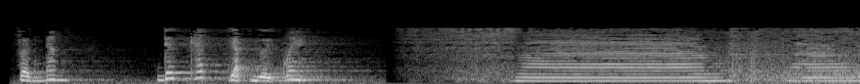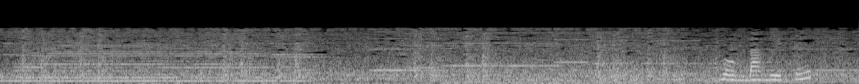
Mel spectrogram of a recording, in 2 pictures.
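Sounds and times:
speech: 0.2 - 0.8, 1.6 - 3.2, 5.2 - 6.3, 15.8 - 16.8
passenger train rumbling rail noise arriving at a station: 3.9 - 17.1
passenger train tonal blasts or squeals arriving at a station: 4.4 - 17.1.

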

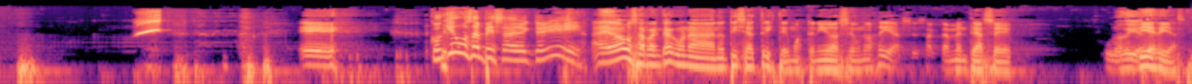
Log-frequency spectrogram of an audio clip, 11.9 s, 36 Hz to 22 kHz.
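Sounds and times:
person whistling: 1.4 - 1.9
speech: 3.0 - 3.6, 4.3 - 10.3, 11.1 - 11.9.

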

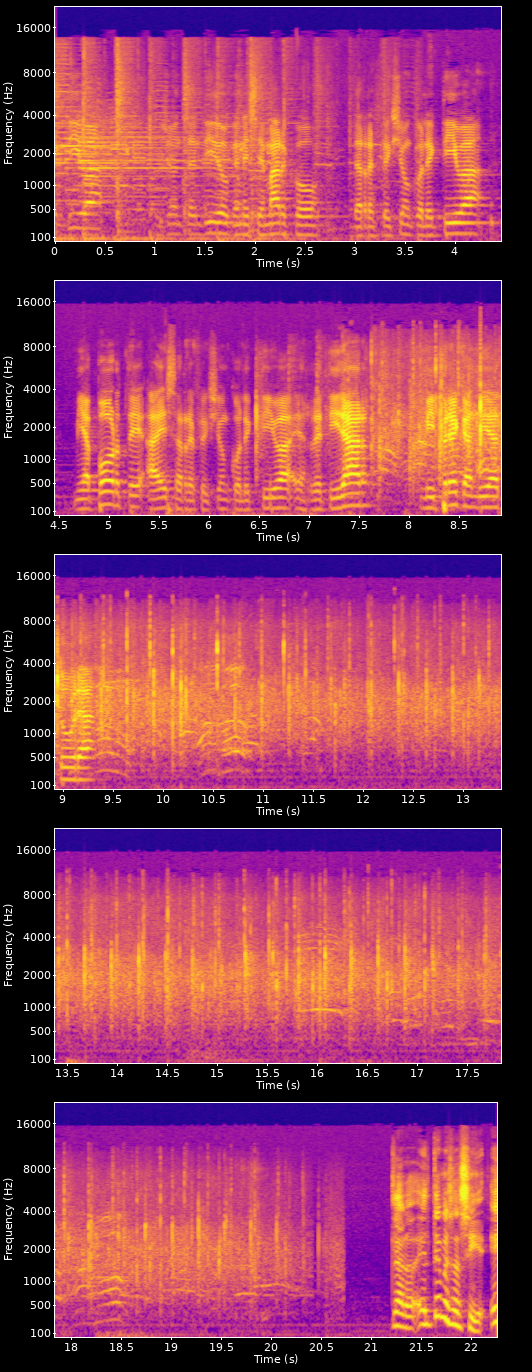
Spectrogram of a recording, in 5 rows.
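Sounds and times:
speech: 0.2 - 9.5, 21.2 - 22.2
crowd applauding after a politician announces withdrawal of a pre-candidacy: 7.0 - 20.8.

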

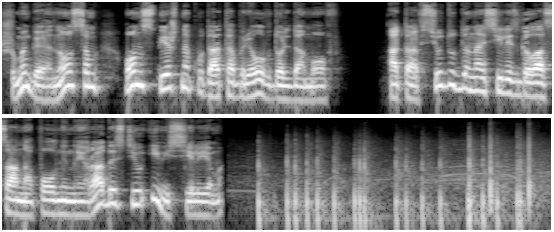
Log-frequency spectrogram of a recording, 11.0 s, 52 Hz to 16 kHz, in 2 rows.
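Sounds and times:
speech: 0.1 - 7.8
fireworks launched in a neighbouring courtyard on a winter night: 7.8 - 10.9.

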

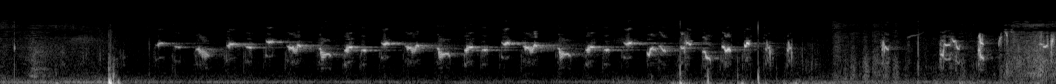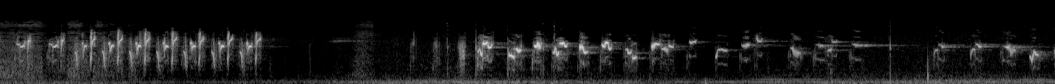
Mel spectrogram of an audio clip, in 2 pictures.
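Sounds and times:
yellow-vented bulbul song: 0.0 - 21.1
burst of scratchy noise: 7.9 - 12.2.

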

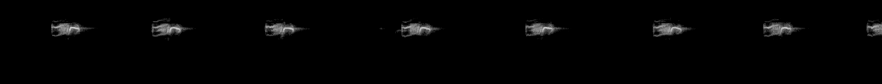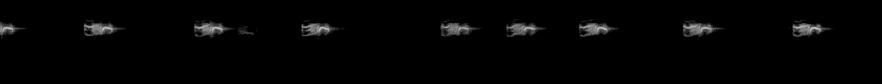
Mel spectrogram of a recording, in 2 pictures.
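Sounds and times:
brown-throated sunbird piercing high chip calls: 0.5 - 0.9, 1.5 - 1.9, 2.6 - 3.0, 3.8 - 4.4, 5.2 - 5.6, 6.5 - 6.9, 7.6 - 8.0, 8.7 - 9.0, 9.7 - 10.0, 10.8 - 12.2, 13.2 - 15.0, 15.6 - 16.0, 16.8 - 17.1.

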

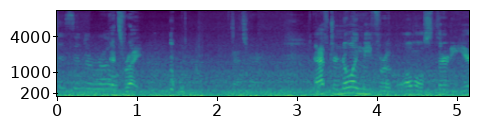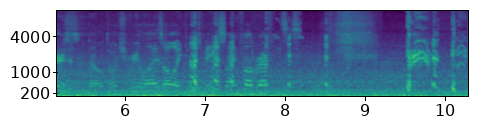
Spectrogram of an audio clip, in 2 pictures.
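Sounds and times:
steady low rumble: 0.0 - 10.2
speech: 3.6 - 9.0
laughter: 6.6 - 8.8
short raspy coughs: 9.5 - 10.2.

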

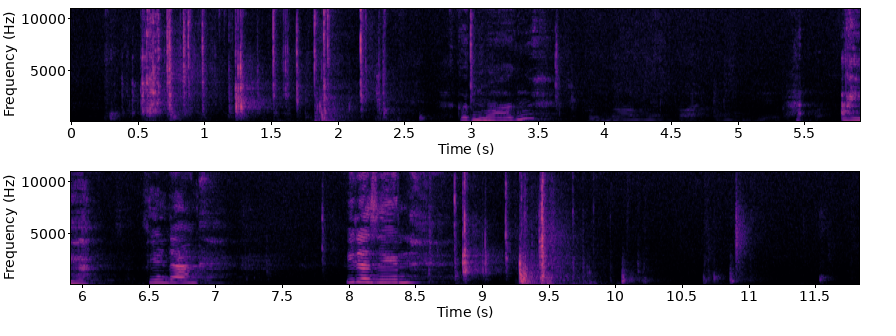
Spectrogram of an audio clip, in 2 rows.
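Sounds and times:
door being opened with the security chain on: 0.4 - 3.9
speech: 2.9 - 3.7, 5.8 - 7.1, 8.0 - 8.7.

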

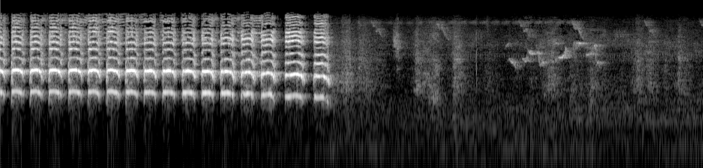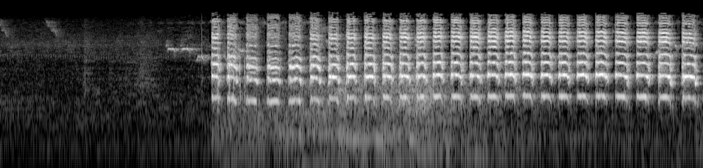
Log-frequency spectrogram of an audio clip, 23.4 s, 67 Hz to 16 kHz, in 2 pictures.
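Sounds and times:
green junglefowl harsh clucks: 0.0 - 5.7, 15.1 - 23.4.

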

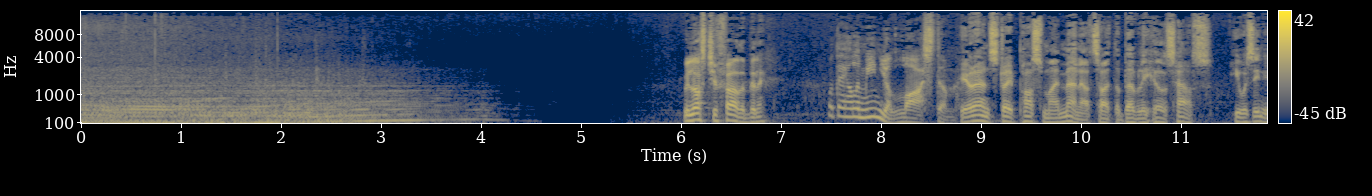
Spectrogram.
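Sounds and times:
car engine roaring as the car drives off in Beverly Hills: 0.0 - 4.4
speech: 6.0 - 11.8.

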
